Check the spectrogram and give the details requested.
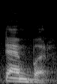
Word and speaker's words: timbre: इस वर्ड को हम प्रोनाउंस करते हैं टेम्बर, ऐसे लिखते हैं TIMBRE, टेम्बर।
